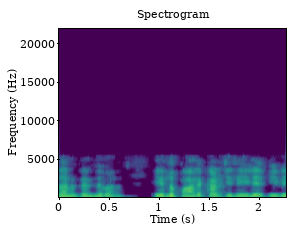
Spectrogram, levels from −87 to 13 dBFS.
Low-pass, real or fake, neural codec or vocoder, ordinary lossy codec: 5.4 kHz; fake; vocoder, 22.05 kHz, 80 mel bands, WaveNeXt; none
